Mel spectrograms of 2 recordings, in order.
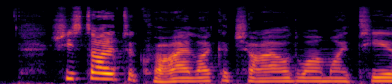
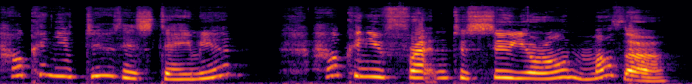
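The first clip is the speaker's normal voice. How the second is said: much higher, louder begging mother's voice; desperate pleading mother; 10 semitones higher, 4 dB louder than usual. Acted. Mother begging Damien and his wife Winter, high desperate plea. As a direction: plead frantically for forgiveness.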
